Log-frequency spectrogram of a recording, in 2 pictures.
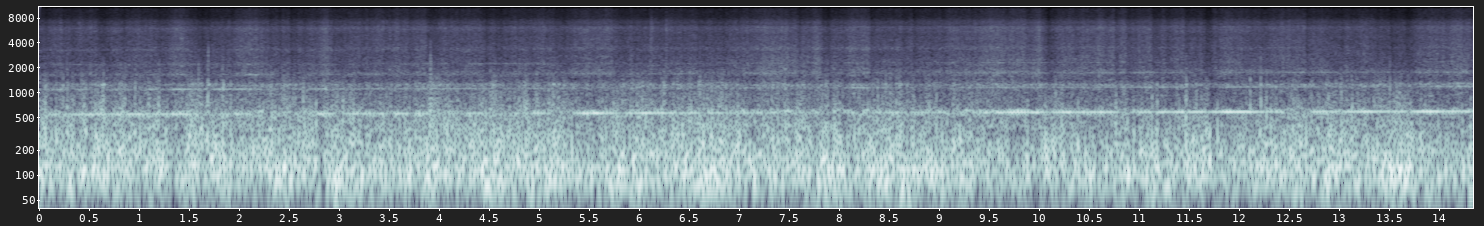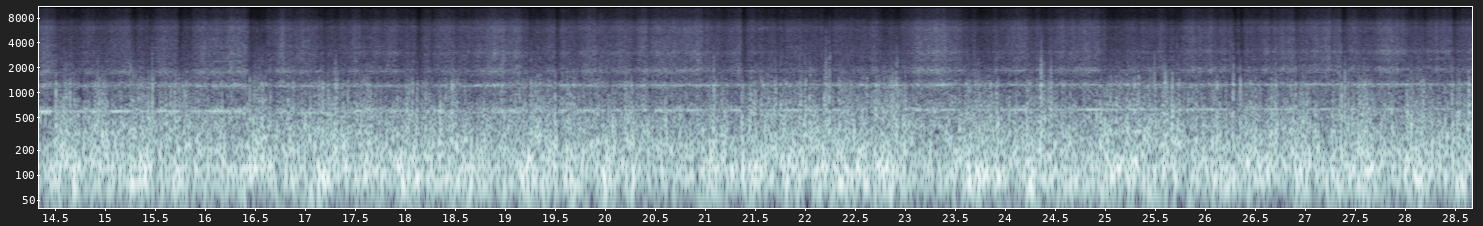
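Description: Kakinada–Visakhapatnam MEMU electric train running at speed, heard from aboard: a steady rumble and rush of running noise with a faint steady whine through it.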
